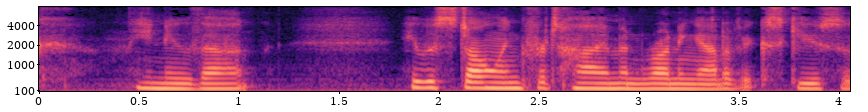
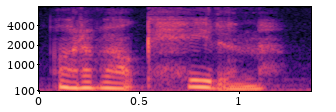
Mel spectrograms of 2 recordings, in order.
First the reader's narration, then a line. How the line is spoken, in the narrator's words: hoarsely whispered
